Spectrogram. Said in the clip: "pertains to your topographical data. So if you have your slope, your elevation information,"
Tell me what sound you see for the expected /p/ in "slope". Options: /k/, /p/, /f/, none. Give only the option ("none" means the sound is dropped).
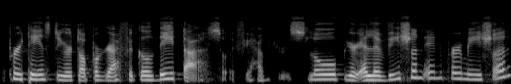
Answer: /p/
